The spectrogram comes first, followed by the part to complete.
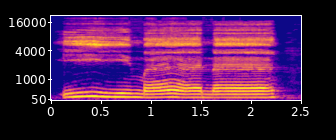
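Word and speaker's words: إيمانا: I jangan e ya imana.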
